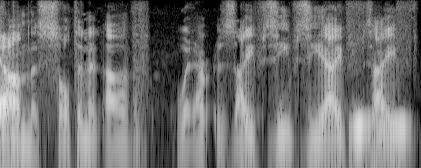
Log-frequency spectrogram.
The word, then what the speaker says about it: Zeif: All Hey, from the Sultanate of whatever, Zeif. How do you guys pronounce it? We go with Zeif now. Zeif.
